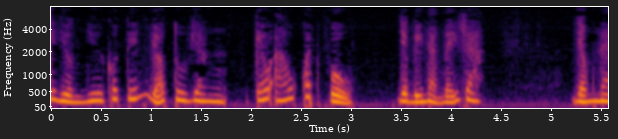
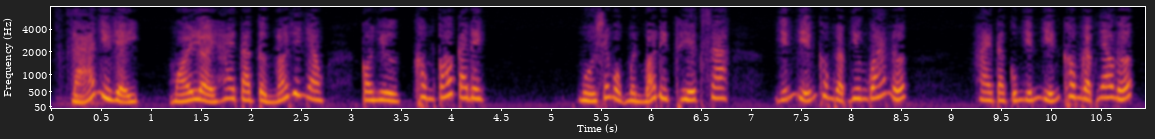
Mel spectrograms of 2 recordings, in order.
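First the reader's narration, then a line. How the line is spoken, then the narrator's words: Sharp raised voice. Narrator (Vietnamese): Quách Phù cao giọng gắt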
